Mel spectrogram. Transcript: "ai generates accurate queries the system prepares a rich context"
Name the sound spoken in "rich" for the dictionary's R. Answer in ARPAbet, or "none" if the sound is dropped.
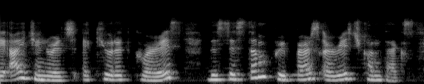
R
